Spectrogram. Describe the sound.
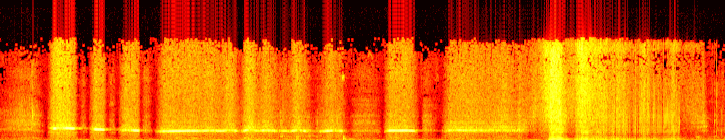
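A person whistles a slow, wavering tune in long drawn-out notes with brief breaths between them, before a burst of rustling noise near the end.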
